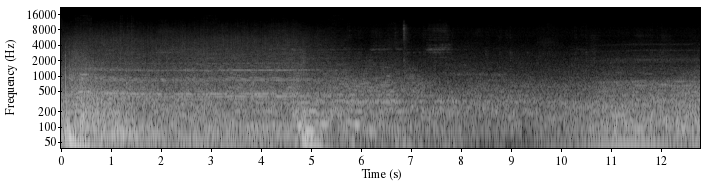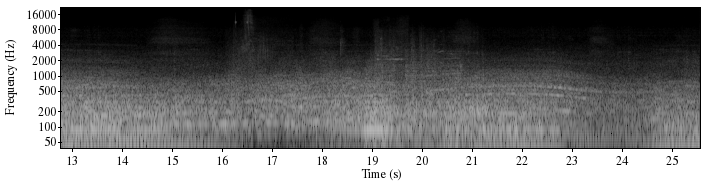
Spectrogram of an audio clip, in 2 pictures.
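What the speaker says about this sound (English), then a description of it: "The engine sound is pretty darn cool." Steady low spaceship engine hum from an Aegis ship in Star Citizen, a constant rumbling drone with slow swells in loudness, heard alone without talk.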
